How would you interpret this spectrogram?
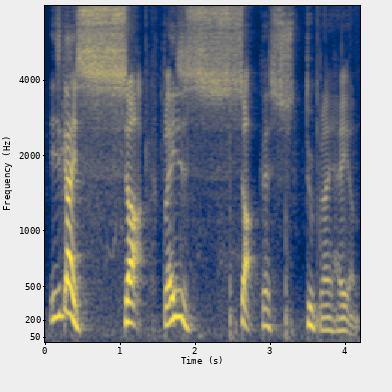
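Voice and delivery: frustrated gamer grumble; annoyed rant. Real, not acted. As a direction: whine it out at the blazes.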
